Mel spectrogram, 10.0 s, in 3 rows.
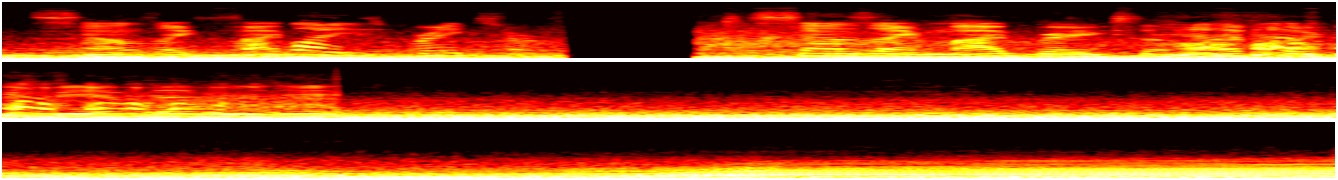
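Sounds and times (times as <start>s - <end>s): car engine accelerating: 3.1s - 10.0s.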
